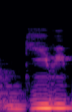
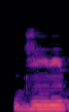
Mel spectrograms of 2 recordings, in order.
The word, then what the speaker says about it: Gieve: the poet J Patel uh many people also pronounce his name as gief Patel or gii Patel it's a prop prounce pronunciations often vary but however I'm going to pronouncing it as GV Patel and uh please just remember the spelling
